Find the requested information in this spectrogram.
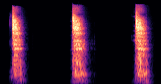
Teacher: it usually has that puff of air that comes out as you say it, called aspiration.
